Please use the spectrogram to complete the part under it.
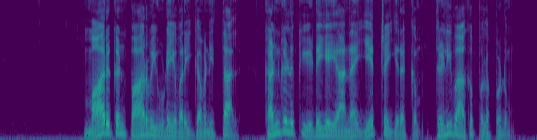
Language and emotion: Tamil, neutral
